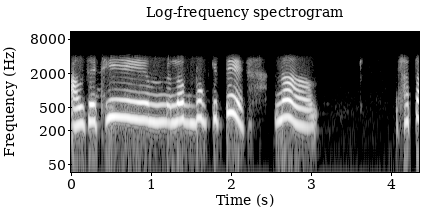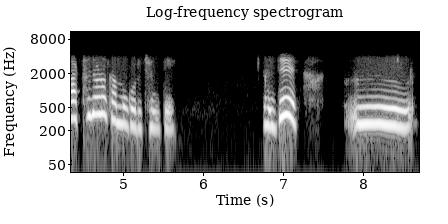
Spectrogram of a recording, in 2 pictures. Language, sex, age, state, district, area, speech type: Odia, female, 45-60, Odisha, Nabarangpur, rural, conversation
